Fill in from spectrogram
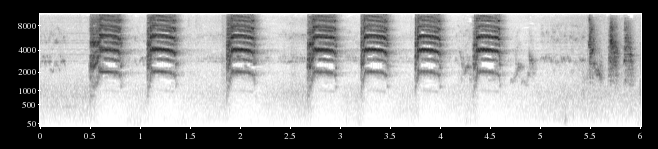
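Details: Jenday conures screaming: about seven loud, harsh, grating screams in quick succession, then a brief burst of softer, scratchy chatter.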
